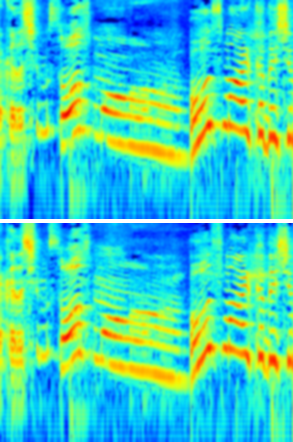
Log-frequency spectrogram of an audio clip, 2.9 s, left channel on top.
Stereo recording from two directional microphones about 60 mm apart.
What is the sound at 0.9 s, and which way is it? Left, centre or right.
A woman's voice, left.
